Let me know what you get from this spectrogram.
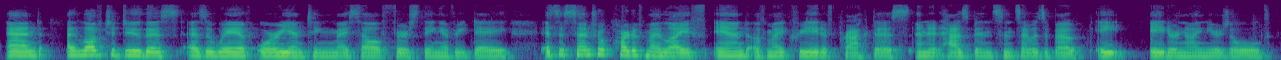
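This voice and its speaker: A woman giving a talk as a guest speaker over a video call, speaking with a quiet, soft-spoken voice. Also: lowish voice, steady tone, moderate pace, hardly any pauses, clean tone. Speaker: guest speaker, graphic novelist.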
